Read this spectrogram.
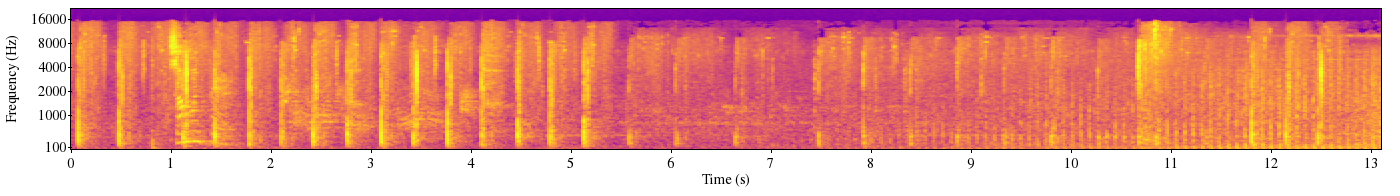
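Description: Footsteps tap quickly on a hard stone floor.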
